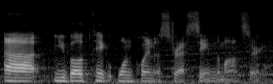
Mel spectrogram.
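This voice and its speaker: Woman game master w a lowish voice, casual narrating for players, bit of music behind. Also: level tone, moderate pace, gravelly.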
